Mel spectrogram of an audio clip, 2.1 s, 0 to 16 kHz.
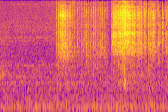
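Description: A Dymond D47 micro servo whirring in two short bursts, a brief one about two-thirds of a second in and a longer one from about a second and a half, as it drives the model's ailerons.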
